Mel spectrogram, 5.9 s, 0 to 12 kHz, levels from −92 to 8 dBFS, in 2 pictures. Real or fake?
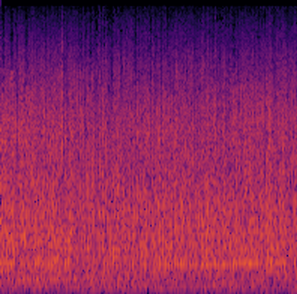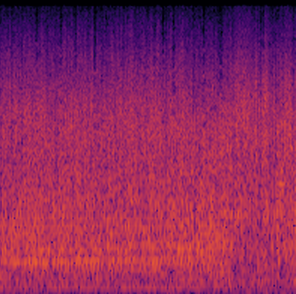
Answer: fake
